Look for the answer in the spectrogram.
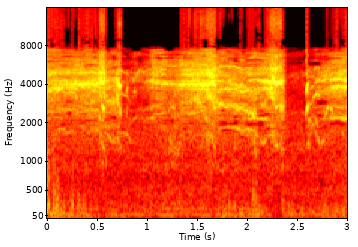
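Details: Peregrine falcon, Madrid, 30 April 2016, the female arriving with pigeon leftovers; short grating screams in quick succession, partly masked by low city noise.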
